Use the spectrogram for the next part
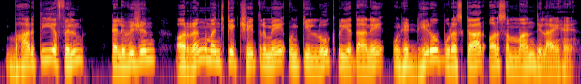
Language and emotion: Hindi, neutral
